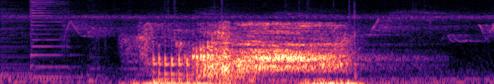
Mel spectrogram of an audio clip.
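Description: A growling roar sound effect about a second long. It starts about half a second in, with a deep rumble under it, and cuts off sharply near the end.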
